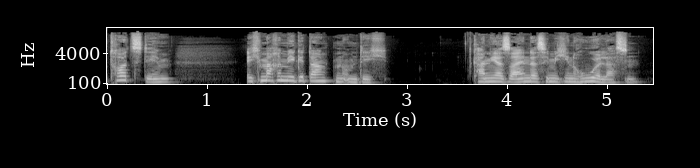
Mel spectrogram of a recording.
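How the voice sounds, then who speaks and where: An earnest, devoted young man, as a woman reader voices him in an audiobook, speaking softly but with a slightly raised, sincere tone. The recording is close and dry, with no room sound. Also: mid-range voice, moderate pace, no room sound, close to an everyday voice. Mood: pleading. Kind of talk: audiobook dialogue.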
